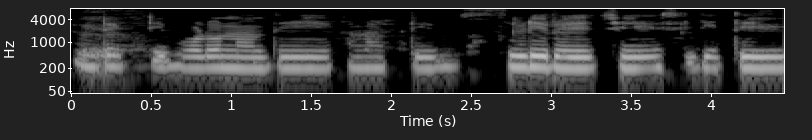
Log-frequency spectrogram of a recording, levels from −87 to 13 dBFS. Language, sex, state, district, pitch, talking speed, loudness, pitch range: Bengali, female, West Bengal, Paschim Medinipur, 205 Hz, 120 wpm, -26 LUFS, 200-220 Hz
